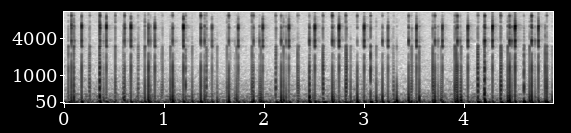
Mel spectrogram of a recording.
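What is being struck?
Round flat bamboo lid.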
